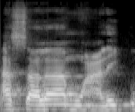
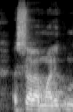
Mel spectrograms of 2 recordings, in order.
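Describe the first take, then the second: First: It is said slowly, with a long lam. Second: It is said quickly, with a short lam. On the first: The speaker calls it right. "Assalam, lamnya panjang" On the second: The speaker calls it wrong. "Bukan assalamualaikum"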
